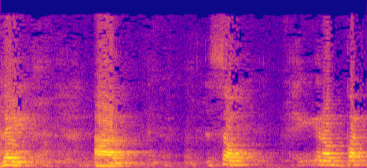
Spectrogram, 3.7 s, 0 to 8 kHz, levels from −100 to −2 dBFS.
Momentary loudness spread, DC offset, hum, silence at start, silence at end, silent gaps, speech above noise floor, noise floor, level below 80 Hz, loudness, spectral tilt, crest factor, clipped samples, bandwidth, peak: 23 LU; under 0.1%; none; 0 s; 0 s; none; 26 dB; -40 dBFS; -54 dBFS; -15 LUFS; -7 dB/octave; 14 dB; under 0.1%; 7.6 kHz; -2 dBFS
